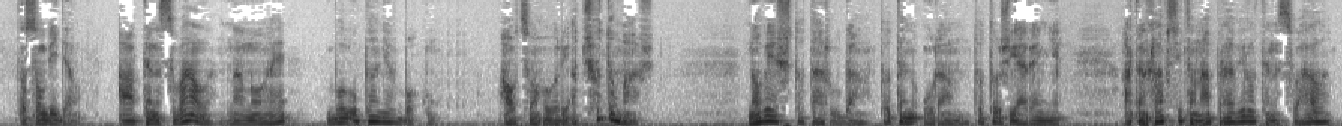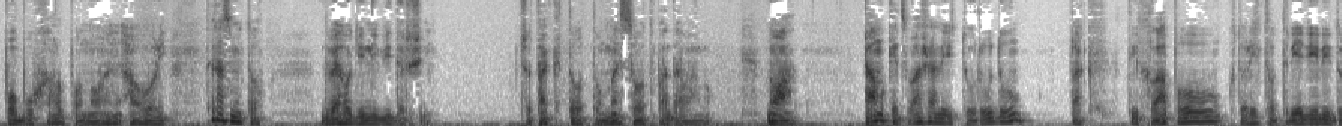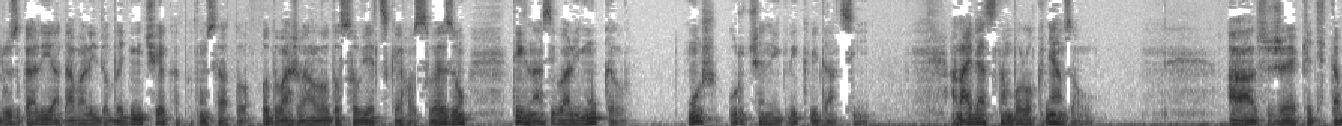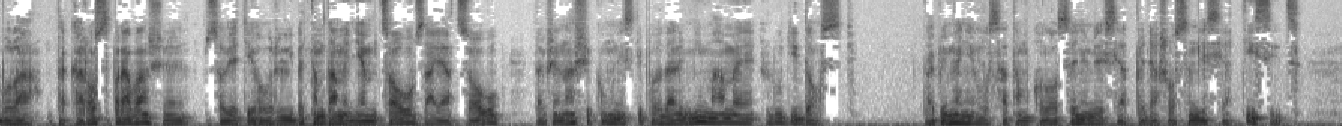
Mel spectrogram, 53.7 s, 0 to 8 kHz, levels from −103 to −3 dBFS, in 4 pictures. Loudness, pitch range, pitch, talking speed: -25 LUFS, 70-95 Hz, 75 Hz, 135 wpm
